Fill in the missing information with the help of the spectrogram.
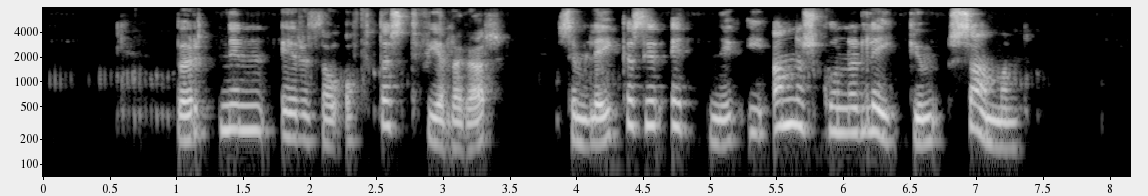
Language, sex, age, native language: Icelandic, female, 30-39, Icelandic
